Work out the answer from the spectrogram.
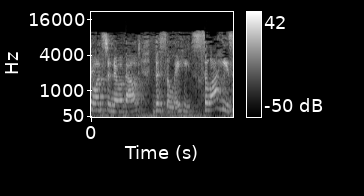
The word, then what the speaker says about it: Salahis: No, Salahis correct.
